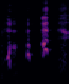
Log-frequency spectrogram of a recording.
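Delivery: high laugh. Pretend. Pleading with the angry boyfriend.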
